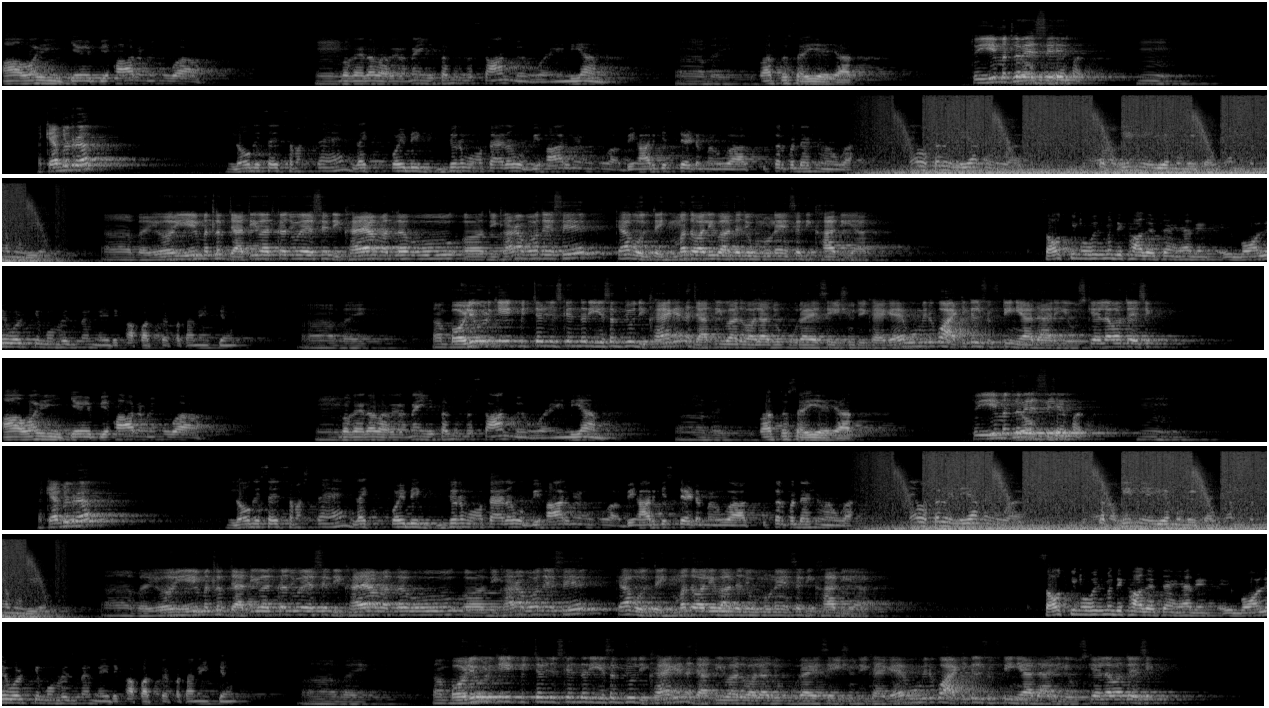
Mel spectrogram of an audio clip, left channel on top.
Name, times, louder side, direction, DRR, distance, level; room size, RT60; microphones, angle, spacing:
voice 1, 0.0-2.0 3.4-6.1 7.6-8.5 10.1-10.8 14.9-20.1 20.4-21.2 21.7-22.9 23.4-25.8 35.7-40.3, right 2 dB, 35° right, 7 dB, 1.4 m, -33 dB
voice 2, 3.1-3.4 6.7-7.3 9.7-10.7 11.3-11.7 13.1-13.7 23.5-23.9 26.3-31.2 31.4-34.0 40.9-41.6 42.3-49.5, left 1 dB, 85° left, 6 dB, 3.9 m, -31 dB
sound 1, 21.1-26.0, right 1 dB, 5° right, 0.8 m, -32 dB
22.0 x 21.0 x 8.9 m, 1.2 s
head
